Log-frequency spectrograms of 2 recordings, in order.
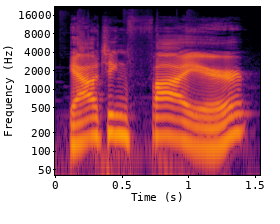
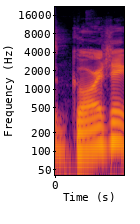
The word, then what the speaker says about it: Gouging Fire: I didn't know that I was pronouncing it wrong. I thought it was Gorging. I didn't really think gouging was actually an actual word.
